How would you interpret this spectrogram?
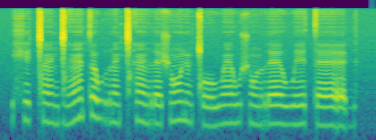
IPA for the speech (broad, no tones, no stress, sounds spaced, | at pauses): xʲ ɛ ǀ ɛ̃ː ɡ͡ǀ ɛ̃ː t œ w r ɛ̃ ǀʰ ɛ̃ r ɛ ʃ õ ɾʲ õ ǀ o w ɛ̃ː w ʃ õ r ɛː w e t ɛː ɡ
